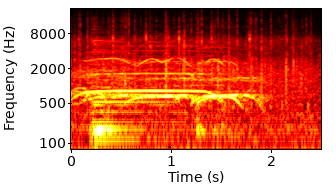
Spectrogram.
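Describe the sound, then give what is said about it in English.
A concert audience applauds and cheers to welcome a bluegrass band's mandolin player. Steady clapping carries a few rising whoops and some ringing tones, then thins out toward the end. “please give it up for Nick Dumas. And over here on the mandolin, shredding, flat picking, guitar, please make welcome Mr. Chris Luquette.”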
